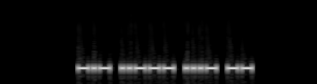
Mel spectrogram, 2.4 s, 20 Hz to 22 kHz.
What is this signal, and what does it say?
Morse code, heard as a keyed tone, about 44 wpm, 690 Hz. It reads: K2VM
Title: USA Call Signs - 4 Characters - 2x Character Spacing - 45wpm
